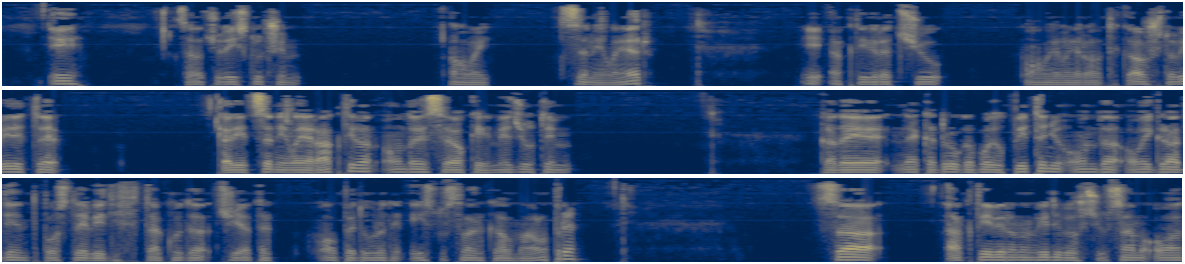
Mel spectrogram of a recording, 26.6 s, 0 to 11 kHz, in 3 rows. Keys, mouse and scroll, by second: 5.2 click, 7.3 click, 11.1 click, 13.3 click, 21.8 click.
